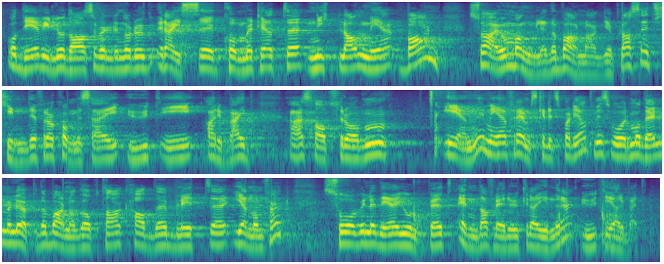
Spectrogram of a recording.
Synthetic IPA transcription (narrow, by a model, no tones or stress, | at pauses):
ɔd̪ɛʋɪljʊd̪ɑsɛfœlɡəlɪnɔɖʉɾæɪsəkʰɔmːəʈʰɪlɛt̪nʏt̪ːlɑnːmɛbɑːɳ | sɔæɾjʊmɑŋləd̪əbɑːɳhɑːɡəpʰlɑsɛt̪hɪnd̪ɪfɔɾɔkʰɔmːəsæɪʉːt̪ɪɑɾbæɪd̪ | æst̪ɑːt̪sɾoːd̪n̩ | eːnɪmɛfɾɛmskɾɪt̪spɑʈiːɑt̪ʋɪsʋoːɾmʊd̪ɛlːmɛløːpənəbɑːɳhɑːɡəɔpt̪ʰɑːkhɑd̪ːəblɪt̪ːjɛnːɔmføːʈ | sɔʋɪlːəd̪ɛjɔlpət̪ʰɛnd̪ɑfleːɾəʉkɾɑiːnəɾəʉːt̪ɪɑɾbæɪd̪̥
